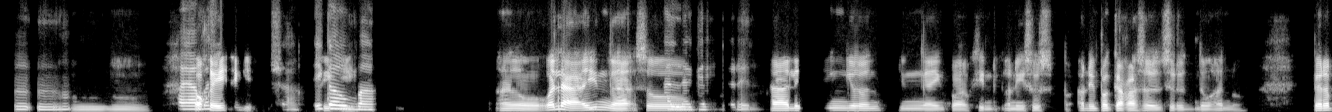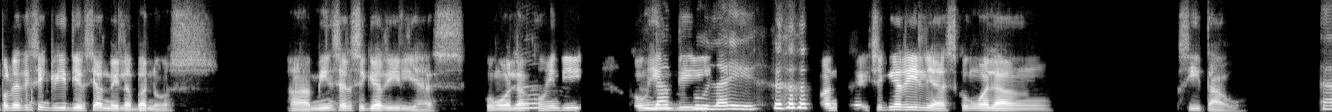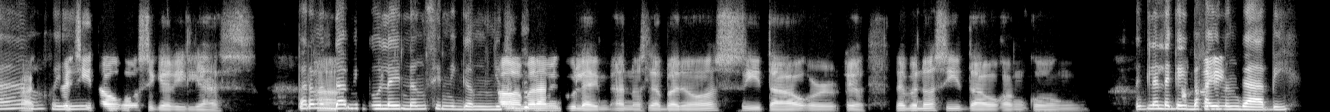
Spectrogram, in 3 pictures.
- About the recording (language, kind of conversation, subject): Filipino, unstructured, Ano ang unang pagkaing natutunan mong lutuin?
- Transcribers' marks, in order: unintelligible speech; tapping; chuckle; unintelligible speech; other noise; "gulay" said as "gulayn"; "ano" said as "anos"; "gabi" said as "gwabi"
